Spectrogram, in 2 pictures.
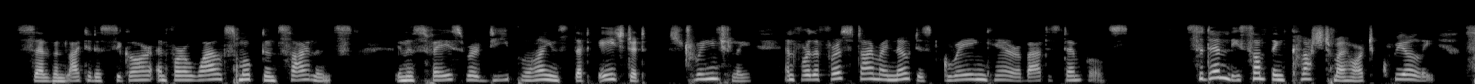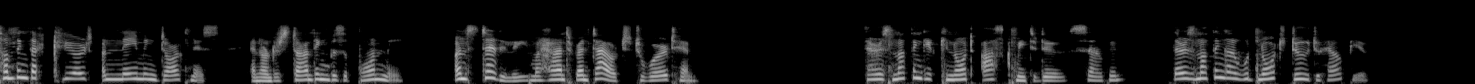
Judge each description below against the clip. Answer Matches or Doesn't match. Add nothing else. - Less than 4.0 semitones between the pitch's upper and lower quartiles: Doesn't match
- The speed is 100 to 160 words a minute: Matches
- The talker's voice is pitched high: Matches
